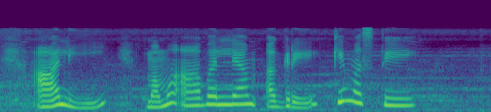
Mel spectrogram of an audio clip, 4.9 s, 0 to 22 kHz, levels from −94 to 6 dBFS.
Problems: constant background noise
